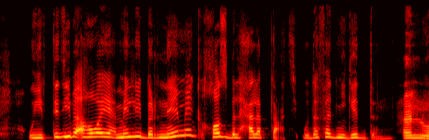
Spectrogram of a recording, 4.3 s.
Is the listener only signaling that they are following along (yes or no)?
no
